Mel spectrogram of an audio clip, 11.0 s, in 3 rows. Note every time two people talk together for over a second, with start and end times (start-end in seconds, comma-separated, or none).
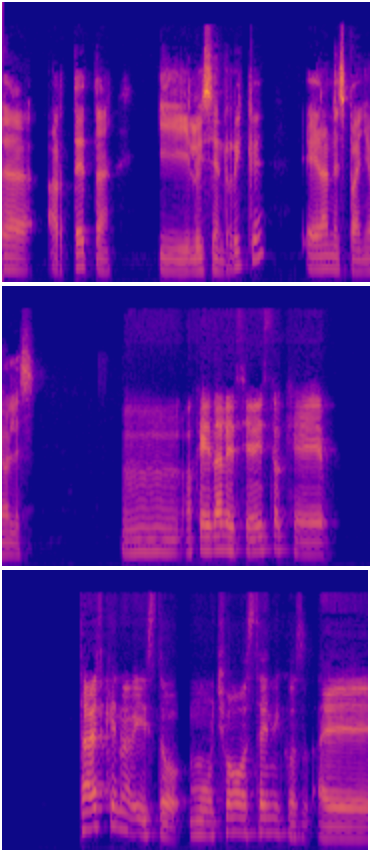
none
